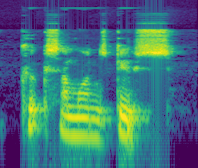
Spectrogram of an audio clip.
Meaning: To spoil one's plans or hope of success
- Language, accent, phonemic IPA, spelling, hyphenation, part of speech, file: English, Southern England, /ˈkʊk ˌsʌmwʌnz ˈɡuːs/, cook someone's goose, cook some‧one's goose, verb, LL-Q1860 (eng)-cook someone's goose.wav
